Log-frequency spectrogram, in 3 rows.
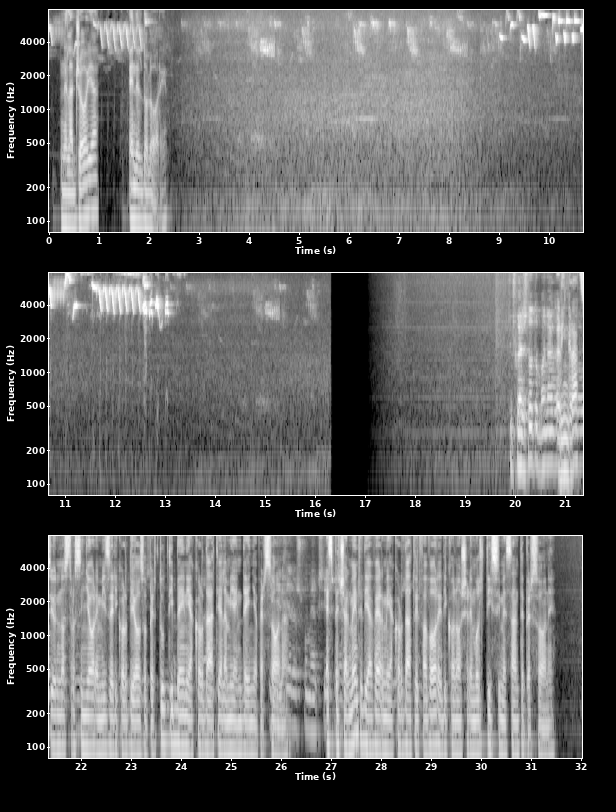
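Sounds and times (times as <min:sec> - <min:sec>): bird trill: 0:00.0 - 0:16.1
birds chirping: 0:00.0 - 0:16.3
low background noise: 0:00.0 - 0:16.3, 0:17.3 - 0:32.0.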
